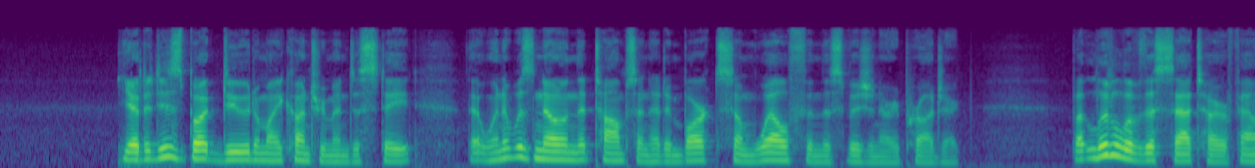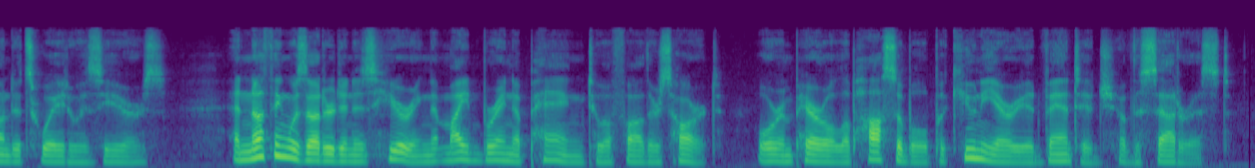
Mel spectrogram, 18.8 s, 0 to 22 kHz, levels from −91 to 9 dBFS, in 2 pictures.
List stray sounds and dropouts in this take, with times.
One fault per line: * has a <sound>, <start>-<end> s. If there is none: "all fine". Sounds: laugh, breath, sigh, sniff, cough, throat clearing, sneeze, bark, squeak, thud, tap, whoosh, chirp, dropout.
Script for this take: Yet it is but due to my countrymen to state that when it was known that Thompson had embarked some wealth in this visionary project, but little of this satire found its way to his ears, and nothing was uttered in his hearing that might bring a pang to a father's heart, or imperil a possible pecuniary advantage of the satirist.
all fine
